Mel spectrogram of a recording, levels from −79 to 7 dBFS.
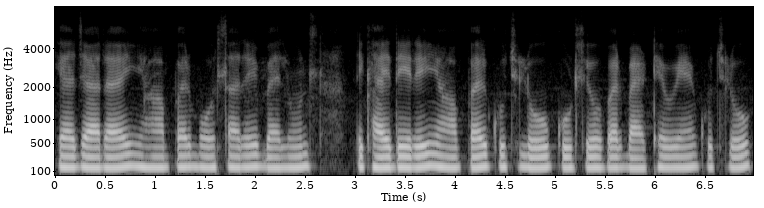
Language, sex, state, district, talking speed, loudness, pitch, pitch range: Hindi, male, Rajasthan, Jaipur, 215 wpm, -17 LUFS, 145 Hz, 145-150 Hz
